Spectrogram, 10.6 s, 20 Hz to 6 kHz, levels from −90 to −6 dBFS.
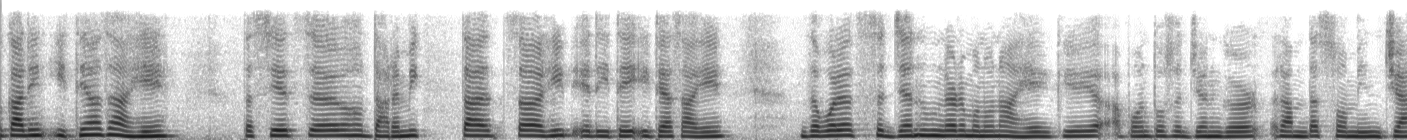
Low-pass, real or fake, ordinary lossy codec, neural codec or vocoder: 5.4 kHz; fake; none; codec, 16 kHz, 0.5 kbps, X-Codec, WavLM features, trained on Multilingual LibriSpeech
